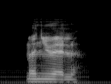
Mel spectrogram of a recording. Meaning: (adjective) feminine singular of manuel; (noun) a manual car, a car with manual transmission
- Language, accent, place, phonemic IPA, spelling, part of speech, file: French, France, Lyon, /ma.nɥɛl/, manuelle, adjective / noun, LL-Q150 (fra)-manuelle.wav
